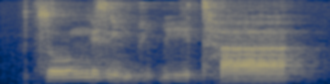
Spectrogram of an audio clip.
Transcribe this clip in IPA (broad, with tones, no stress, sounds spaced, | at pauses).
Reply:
t͡s oː˦ ŋ ɪ˦ z ĩ˨ b i˦ ɓ iː˦ tʰ aː˦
